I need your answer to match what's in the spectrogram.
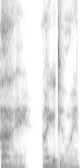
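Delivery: low, soft-spoken, toned-down professional voice. Asking the chat whether they want the low-key version, in a soft-spoken voice. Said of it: "I can be that person who has a very soft spoken voice".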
